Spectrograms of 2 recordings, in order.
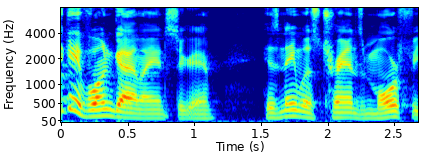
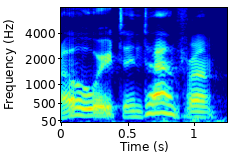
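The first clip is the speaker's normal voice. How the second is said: high, soft polite question; mock small-talk lilt; imitating own small-talk voice; 5 semitones higher, 5 dB quieter than usual. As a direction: ask lightly, pitched up and quiet. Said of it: "That's what my voice sounded like".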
